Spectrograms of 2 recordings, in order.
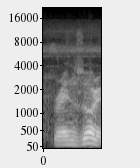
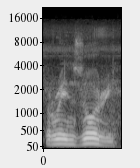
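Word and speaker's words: Rwenzori: after their queen Margarita, they couldn't pronounce Renjura. So they called it Renzori.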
